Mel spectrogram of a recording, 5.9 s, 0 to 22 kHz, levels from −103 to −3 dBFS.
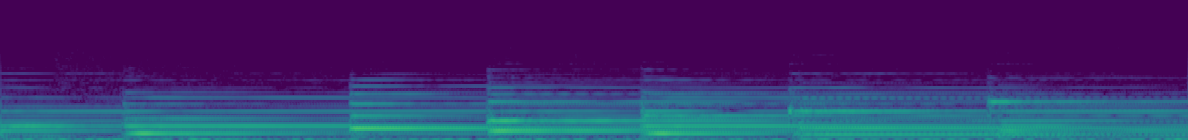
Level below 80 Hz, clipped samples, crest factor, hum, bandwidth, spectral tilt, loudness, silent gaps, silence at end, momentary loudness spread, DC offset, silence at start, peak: -66 dBFS; under 0.1%; 16 dB; none; 2.7 kHz; -11 dB/octave; -44 LUFS; none; 0 s; 10 LU; under 0.1%; 0 s; -26 dBFS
